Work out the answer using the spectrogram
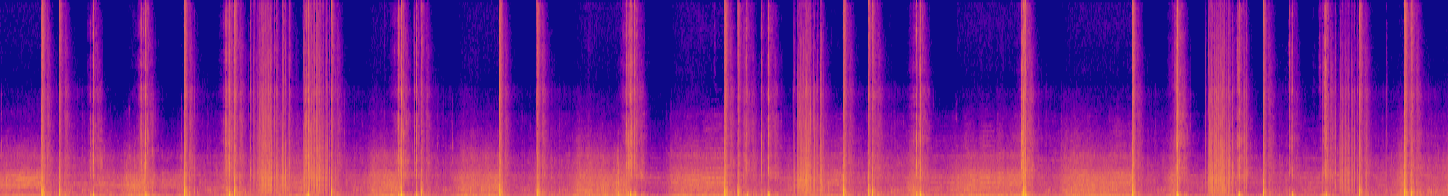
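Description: Aerial fireworks going off: a steady string of sharp bangs from shells bursting, about one to two a second, with noise running between them.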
